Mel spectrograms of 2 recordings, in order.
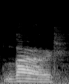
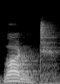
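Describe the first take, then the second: First: The vowel is followed by a curled r. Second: The vowel has no r sound after it. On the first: "আমেরিকানরাই এটার উচ্চারণ করবে" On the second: "আয়ারের উচ্চারণ ব্রিটিশরা করে আ"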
